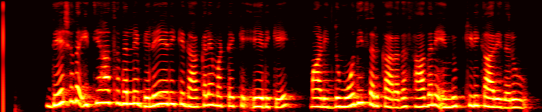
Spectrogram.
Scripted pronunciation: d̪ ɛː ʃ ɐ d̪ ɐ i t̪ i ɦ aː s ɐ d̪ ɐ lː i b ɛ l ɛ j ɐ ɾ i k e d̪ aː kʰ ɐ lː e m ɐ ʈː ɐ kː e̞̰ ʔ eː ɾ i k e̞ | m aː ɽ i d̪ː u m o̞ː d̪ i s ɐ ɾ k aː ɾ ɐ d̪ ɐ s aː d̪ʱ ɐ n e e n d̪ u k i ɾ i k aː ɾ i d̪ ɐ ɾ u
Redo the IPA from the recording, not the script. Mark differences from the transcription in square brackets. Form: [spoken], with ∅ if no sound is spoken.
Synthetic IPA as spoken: d̪ ɛː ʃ ɐ d̪ ɐ i t̪ i ɦ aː s ɐ d̪ ɐ lː i b ɛ l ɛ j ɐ ɾ i k e d̪ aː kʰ ɐ [l] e m ɐ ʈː ɐ kː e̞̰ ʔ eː ɾ i k e̞ | m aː ɽ i d̪ː u m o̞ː d̪ i s ɐ ɾ k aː ɾ ɐ d̪ ɐ s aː d̪ʱ ɐ n e e n d̪ u k i [ɽ] i k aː ɾ i d̪ ɐ ɾ u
